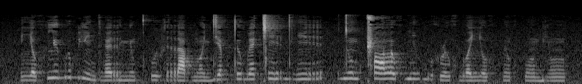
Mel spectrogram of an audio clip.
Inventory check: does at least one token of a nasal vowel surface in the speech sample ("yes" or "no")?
yes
